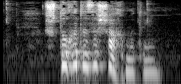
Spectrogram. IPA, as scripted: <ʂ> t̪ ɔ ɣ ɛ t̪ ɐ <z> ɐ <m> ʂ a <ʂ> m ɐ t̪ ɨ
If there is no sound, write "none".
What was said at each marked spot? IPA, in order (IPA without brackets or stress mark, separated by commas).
ʂ, z, none, x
